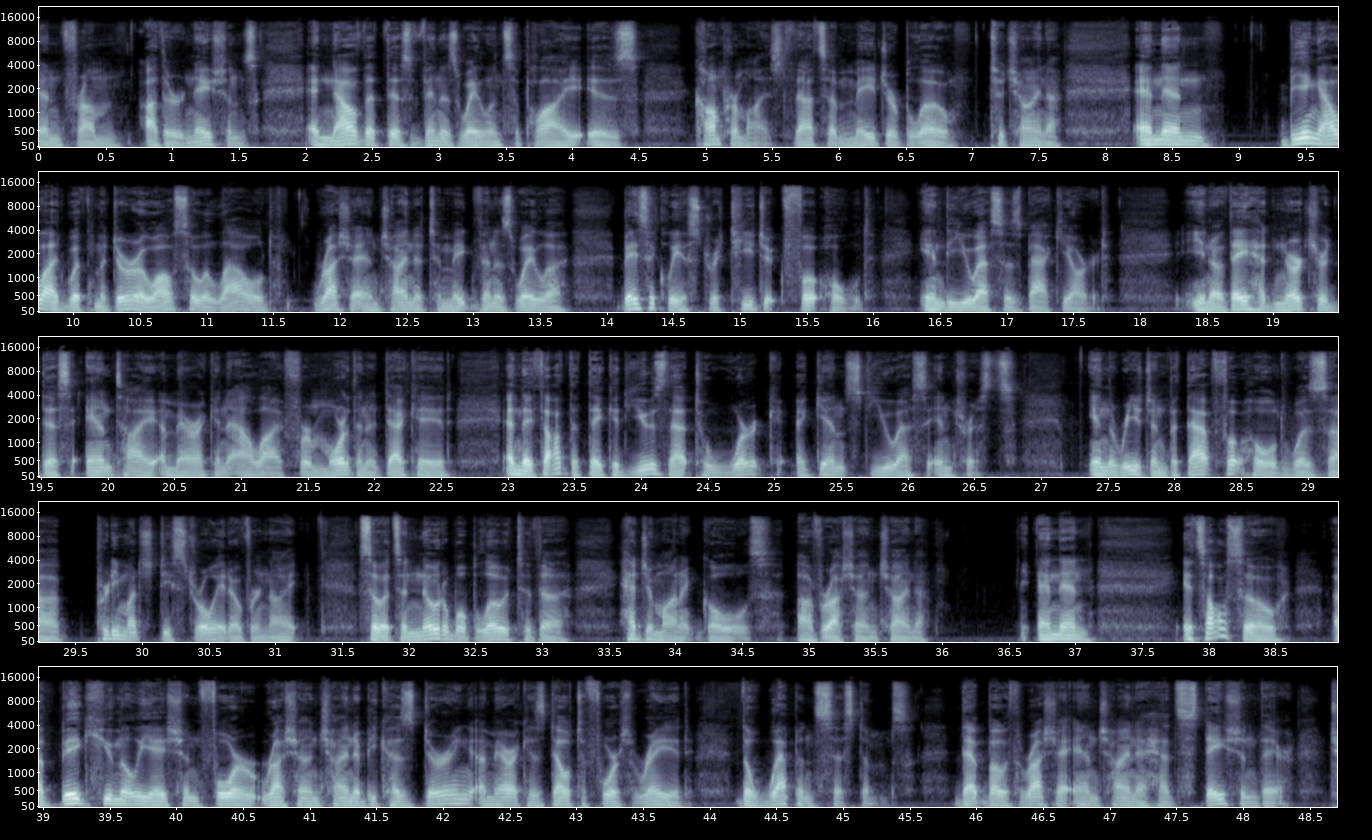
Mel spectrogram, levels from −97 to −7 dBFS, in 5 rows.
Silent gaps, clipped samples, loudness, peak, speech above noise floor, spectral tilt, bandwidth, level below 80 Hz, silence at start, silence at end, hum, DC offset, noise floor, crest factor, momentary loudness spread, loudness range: none; under 0.1%; -28 LUFS; -6 dBFS; 36 dB; -5.5 dB/octave; 15 kHz; -50 dBFS; 0 s; 0 s; none; under 0.1%; -64 dBFS; 22 dB; 13 LU; 5 LU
